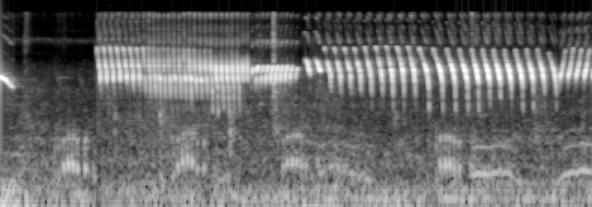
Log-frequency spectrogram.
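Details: Domestic canary singing as a tutor recording for young birds: long, very fast chattering trills of repeated high notes, one rolling straight into the next.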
